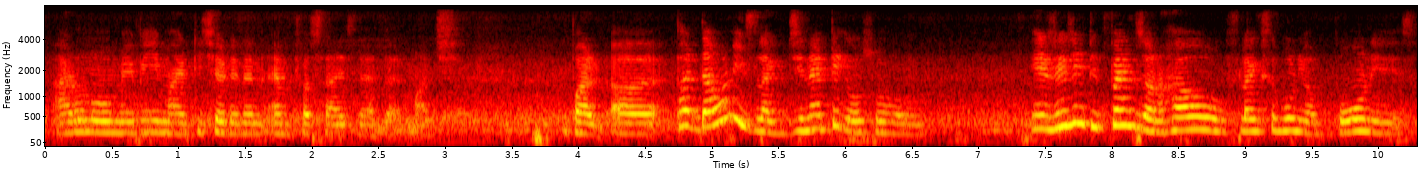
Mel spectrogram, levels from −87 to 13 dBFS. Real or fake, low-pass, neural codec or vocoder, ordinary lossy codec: fake; 7.2 kHz; vocoder, 44.1 kHz, 128 mel bands every 512 samples, BigVGAN v2; none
